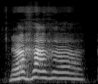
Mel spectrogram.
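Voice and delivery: a loud, distinct ha ha ha; spoken laugh. Real, not acted. Laughing at her own insight.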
